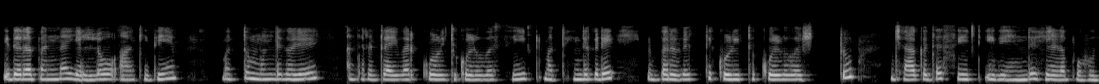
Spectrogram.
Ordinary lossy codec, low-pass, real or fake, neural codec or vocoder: none; none; fake; codec, 16 kHz, 4 kbps, FreqCodec, larger model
